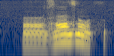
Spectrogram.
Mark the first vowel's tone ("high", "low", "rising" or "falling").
low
